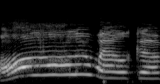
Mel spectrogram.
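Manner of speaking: acted small woman's voice. Greeting the audience on a show: little lady from Poltergeist voice. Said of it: "You sounded like the little lady from Poltergeist".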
